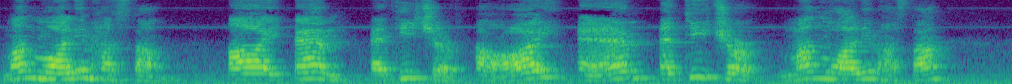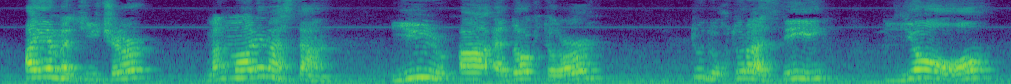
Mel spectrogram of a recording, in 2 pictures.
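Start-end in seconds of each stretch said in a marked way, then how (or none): 1.7-5.6 very slow, each word apart; very slow repeat for learners; very slowly. Shown as a demonstration. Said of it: "آهسته با آهسته". 10.5-12.0 slow, careful You are a doctor; slow classroom model; slowly. Shown as a demonstration. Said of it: "آهسته با آهسته".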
